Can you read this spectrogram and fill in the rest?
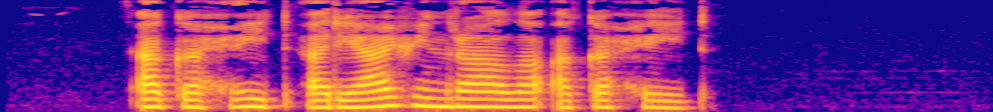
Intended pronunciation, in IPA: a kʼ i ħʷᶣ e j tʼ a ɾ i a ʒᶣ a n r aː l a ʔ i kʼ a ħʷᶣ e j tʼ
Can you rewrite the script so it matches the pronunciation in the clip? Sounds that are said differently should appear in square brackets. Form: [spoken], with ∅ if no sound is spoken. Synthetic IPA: a kʼ [a] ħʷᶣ e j tʼ a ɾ i a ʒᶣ [i] n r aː l a ʔ [a] kʼ a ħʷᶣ e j tʼ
